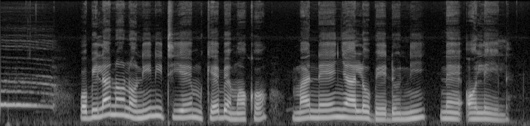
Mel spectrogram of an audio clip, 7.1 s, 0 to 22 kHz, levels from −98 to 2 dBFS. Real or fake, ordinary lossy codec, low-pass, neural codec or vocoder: real; none; none; none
